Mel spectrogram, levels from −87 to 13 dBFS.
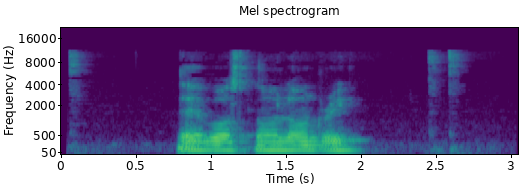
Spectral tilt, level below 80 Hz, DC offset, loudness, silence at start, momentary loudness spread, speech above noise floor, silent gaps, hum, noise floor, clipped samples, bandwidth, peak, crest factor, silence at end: -6.5 dB/octave; -44 dBFS; under 0.1%; -21 LUFS; 0.05 s; 22 LU; 43 dB; none; none; -63 dBFS; under 0.1%; 11.5 kHz; -4 dBFS; 18 dB; 0.4 s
